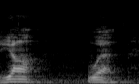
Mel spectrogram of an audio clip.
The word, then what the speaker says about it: Yahweh: You see the capital O-R-D is the King James way of translating Jehovah or Yahweh, as we believe the pronunciation in Hebrew would have been. Two syllables, Yahweh.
